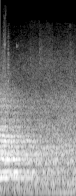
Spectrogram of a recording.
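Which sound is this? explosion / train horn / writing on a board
train horn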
